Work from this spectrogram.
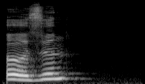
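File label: "ӧзын", Komi, female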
